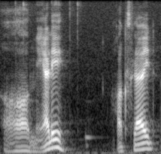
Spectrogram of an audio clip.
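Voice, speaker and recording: A man's voice: low-pitched, very animated, takes it slowly, creaky. A man with a head cold, chatting casually through a gaming session at his desk mic, hesitant and full of fillers. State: stuffy, has a cold. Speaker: gaming YouTuber. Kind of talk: casual let's-play commentary.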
